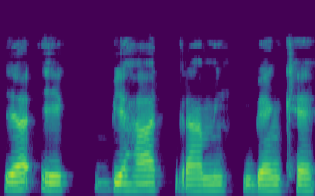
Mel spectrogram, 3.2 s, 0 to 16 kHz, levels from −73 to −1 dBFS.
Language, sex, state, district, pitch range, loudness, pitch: Hindi, male, Bihar, Lakhisarai, 120-135 Hz, -19 LUFS, 130 Hz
